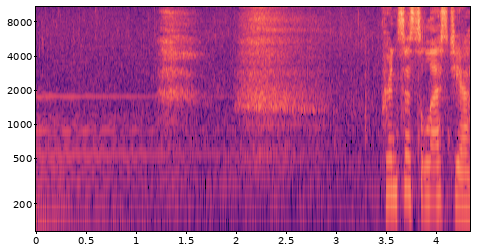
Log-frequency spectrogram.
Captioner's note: sighs heavily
